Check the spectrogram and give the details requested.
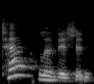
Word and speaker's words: television: hear somebody say television see if you can catch where they stress it if it's in that first syllable or that second to the last but yeah I say it here television television and then I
